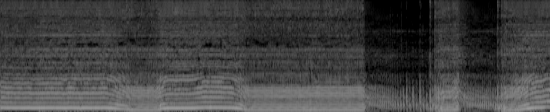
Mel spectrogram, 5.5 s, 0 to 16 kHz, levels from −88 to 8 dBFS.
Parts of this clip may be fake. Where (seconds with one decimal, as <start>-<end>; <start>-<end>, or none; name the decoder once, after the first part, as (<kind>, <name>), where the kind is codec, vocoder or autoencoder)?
none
